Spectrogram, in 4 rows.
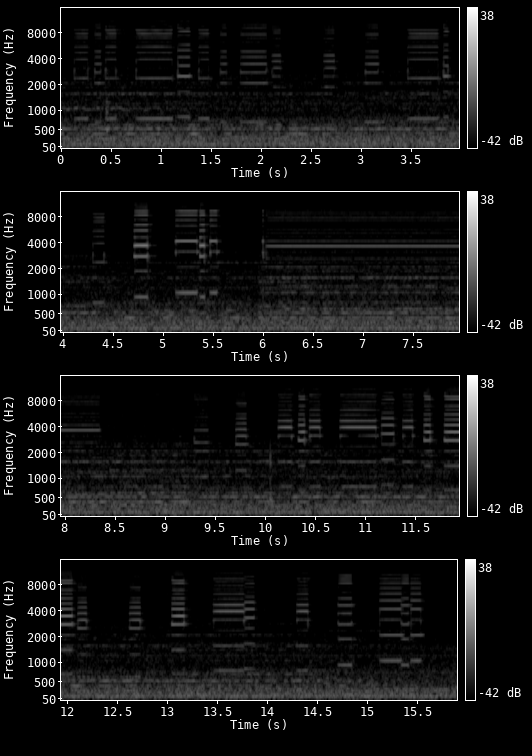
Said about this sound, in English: This is Adafruit Circuit Playground Express running the Beta 2, and this is a program reading MIDI over USB generating a variety of waveforms. So let's listen nice to this. Nice waveforms.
